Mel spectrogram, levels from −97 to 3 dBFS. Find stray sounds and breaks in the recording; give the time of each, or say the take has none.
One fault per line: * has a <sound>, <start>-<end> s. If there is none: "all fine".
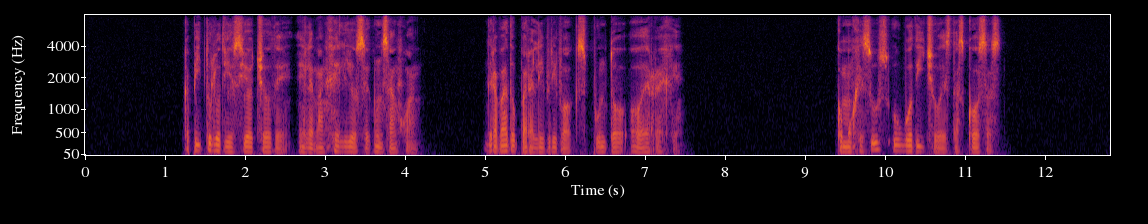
all fine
